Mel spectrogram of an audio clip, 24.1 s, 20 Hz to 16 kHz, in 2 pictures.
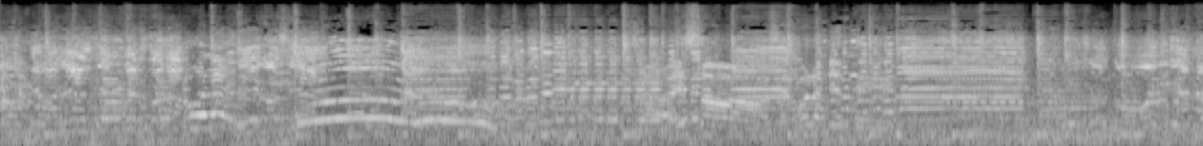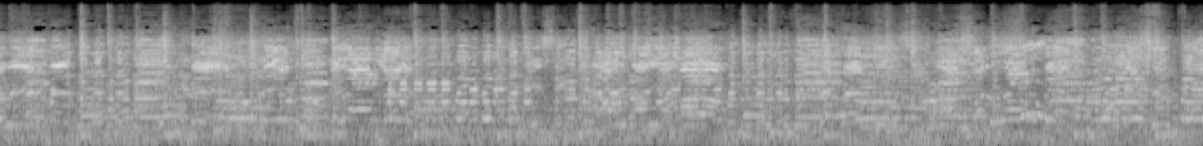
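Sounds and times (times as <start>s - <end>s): button accordion: 0.0s - 3.2s, 4.0s - 24.0s
strummed guitar: 0.0s - 24.0s
voices: 0.0s - 24.0s.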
